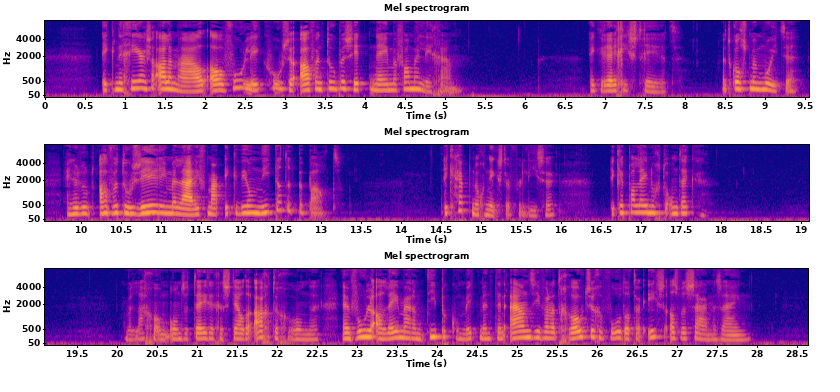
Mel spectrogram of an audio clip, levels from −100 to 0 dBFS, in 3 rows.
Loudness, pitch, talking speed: -30 LUFS, 180 Hz, 165 wpm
